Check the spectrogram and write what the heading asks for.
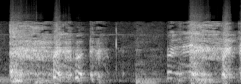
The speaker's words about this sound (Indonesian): oh, batuk lagi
